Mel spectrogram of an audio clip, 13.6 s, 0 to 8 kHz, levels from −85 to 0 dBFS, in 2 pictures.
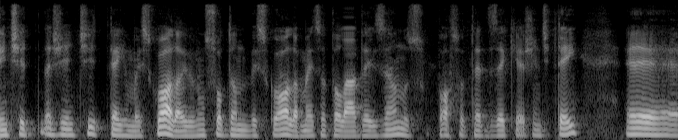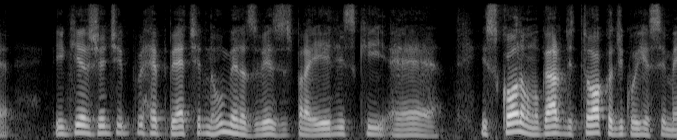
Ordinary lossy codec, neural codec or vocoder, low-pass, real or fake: none; codec, 16 kHz in and 24 kHz out, 0.6 kbps, FocalCodec, streaming, 2048 codes; 7.2 kHz; fake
